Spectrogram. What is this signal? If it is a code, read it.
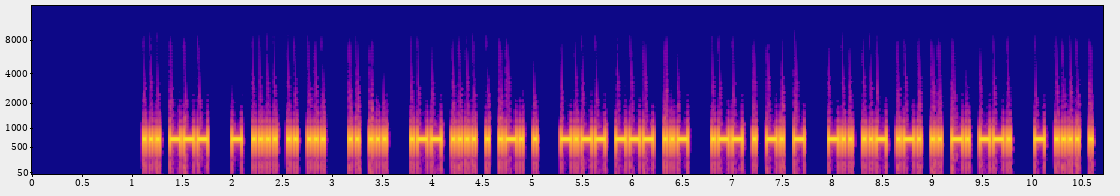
Morse code, heard as a keyed tone, about 34 wpm, 700 Hz. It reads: SO THIS IS WHERE YOU WENT DURING THE
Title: Sentences from Top 1000 Words - Review Part 2 - 35wpm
